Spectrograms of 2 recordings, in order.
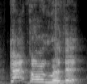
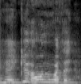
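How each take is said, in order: First: Louder imitated heckle; mock impatient yell. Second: Imitated impatient prodding, held back; mildly nag, imitating a heckler; mock nagging. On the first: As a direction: raise it into a mock holler. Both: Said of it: "you made fun of me".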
